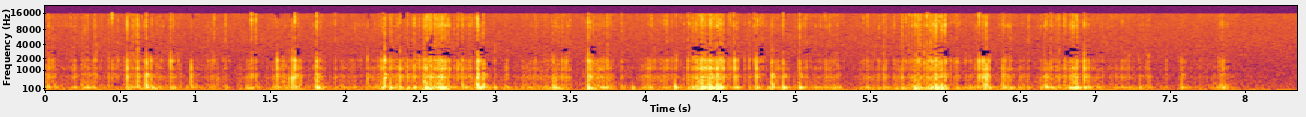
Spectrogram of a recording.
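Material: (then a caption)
Steel. A dark plastic spoolie brush is brushed and scratched along the right side of a round steel mesh microphone grille. It makes a soft, low, muffled patter of quick scratchy strokes, with some louder rubs between quieter stretches.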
